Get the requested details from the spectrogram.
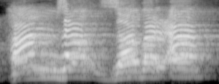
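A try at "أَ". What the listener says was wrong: अच्छा हमज़ा में झटका नहीं देना। ठीक है, आ नहीं, आ आ आ।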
